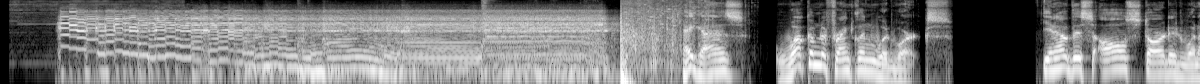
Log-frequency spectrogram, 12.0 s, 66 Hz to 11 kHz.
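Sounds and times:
electric guitar music: 0.6s - 6.2s.

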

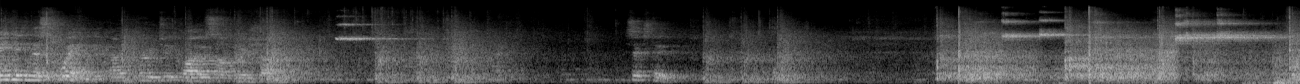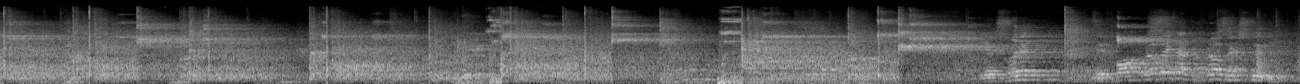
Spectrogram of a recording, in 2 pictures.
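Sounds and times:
squash ball hits: 0.4s - 5.0s, 7.0s - 8.3s, 9.3s - 22.8s
shoes squeaking on court floor: 1.8s - 4.5s, 9.6s - 22.8s.

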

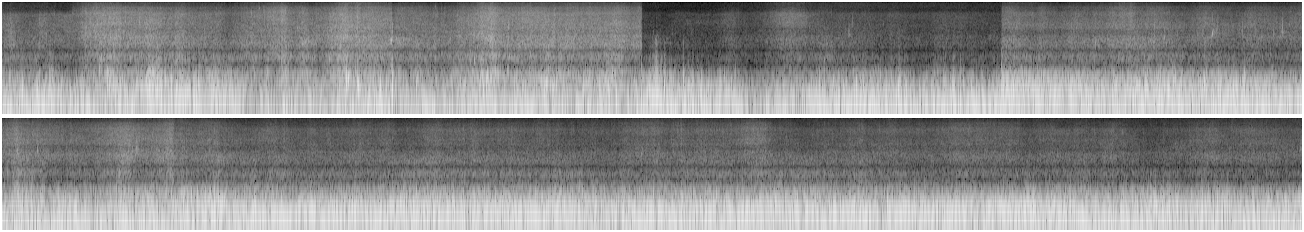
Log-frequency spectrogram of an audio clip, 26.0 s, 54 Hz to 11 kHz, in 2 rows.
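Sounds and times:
wind buffeting microphone: 0.0s - 26.0s
water rushing along hull: 0.6s - 6.4s, 10.0s - 24.5s.

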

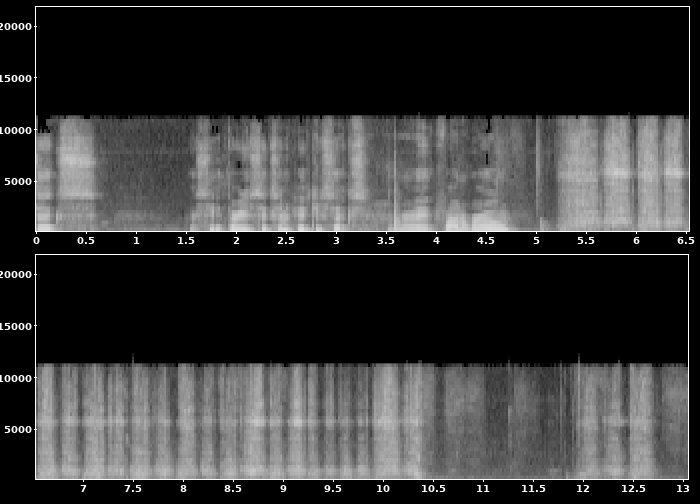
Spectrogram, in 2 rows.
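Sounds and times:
coin scratching lottery ticket: 5.2s - 10.5s, 11.8s - 12.8s.

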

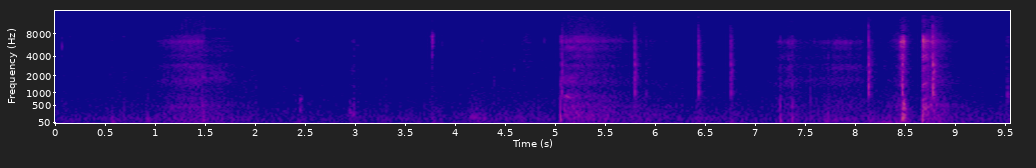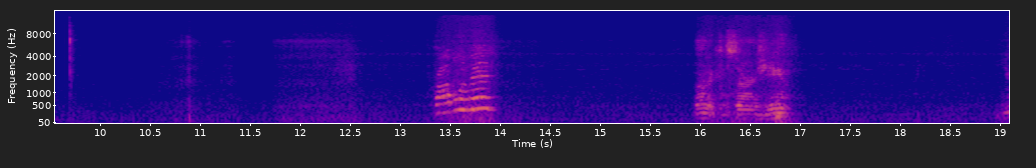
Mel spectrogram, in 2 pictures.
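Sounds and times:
faint scattered clicks: 4.9s - 9.8s.

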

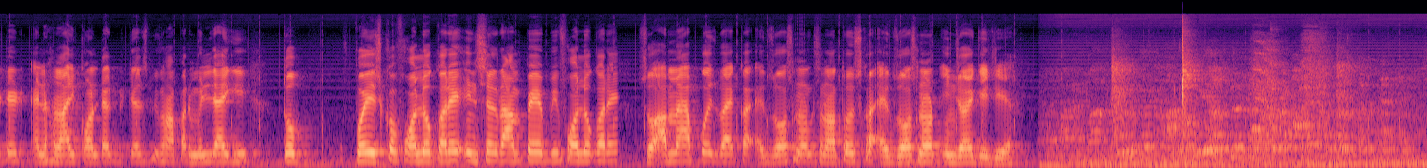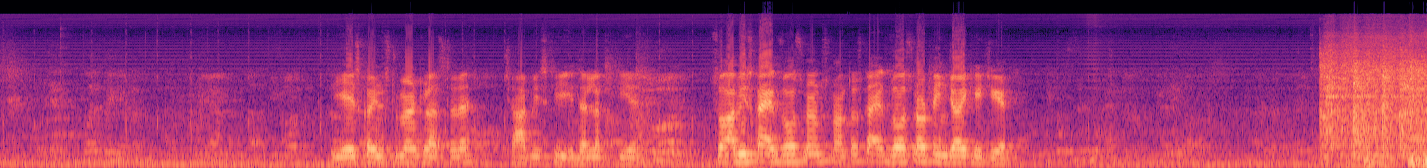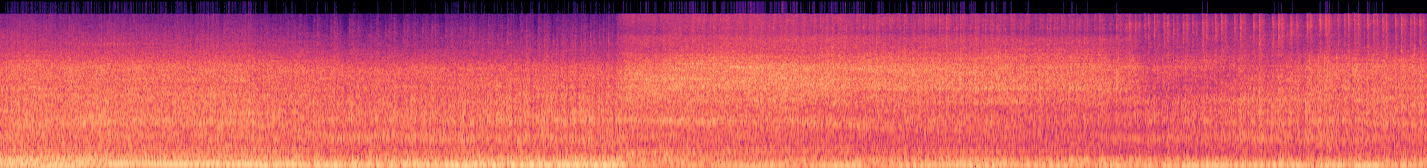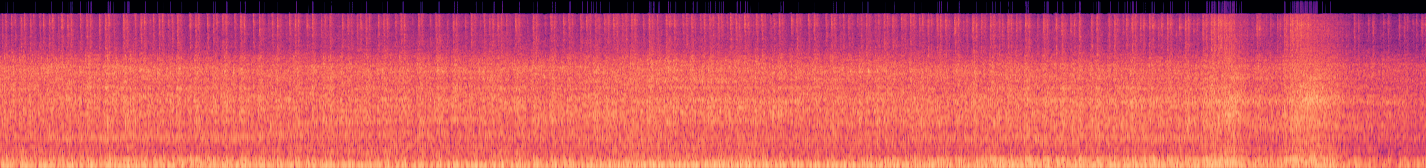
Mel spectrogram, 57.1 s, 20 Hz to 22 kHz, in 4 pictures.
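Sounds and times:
motorcycle engine starting and idling: 27.4s - 57.0s.

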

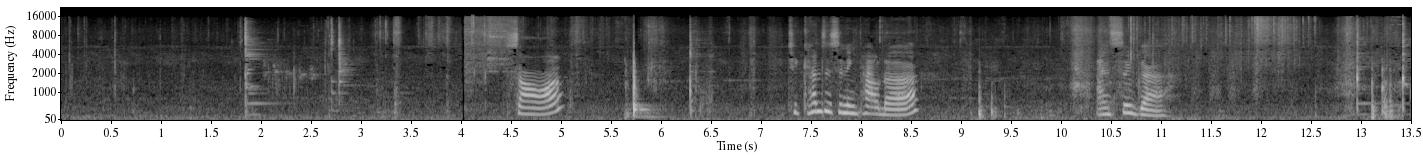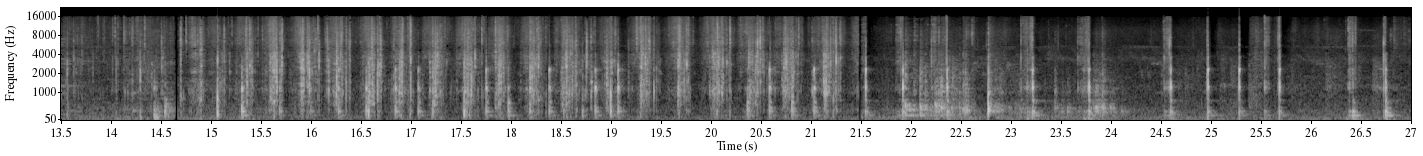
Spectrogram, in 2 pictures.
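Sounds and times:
meat tossed in metal bowl: 12.9s - 22.4s
cleaver chopping on wooden board: 14.5s - 19.2s, 20.0s - 25.8s, 26.4s - 26.9s.

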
